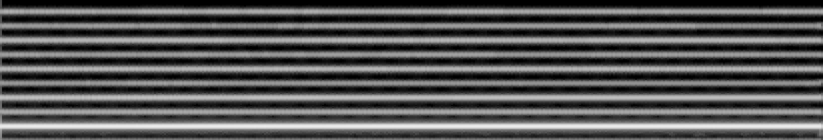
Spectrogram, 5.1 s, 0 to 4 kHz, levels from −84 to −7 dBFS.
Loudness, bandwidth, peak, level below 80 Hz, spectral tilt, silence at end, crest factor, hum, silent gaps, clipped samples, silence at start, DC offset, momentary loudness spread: -15 LUFS; 3.9 kHz; -10 dBFS; -70 dBFS; -4.5 dB/octave; 0 s; 4 dB; none; none; under 0.1%; 0 s; 0.3%; 0 LU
